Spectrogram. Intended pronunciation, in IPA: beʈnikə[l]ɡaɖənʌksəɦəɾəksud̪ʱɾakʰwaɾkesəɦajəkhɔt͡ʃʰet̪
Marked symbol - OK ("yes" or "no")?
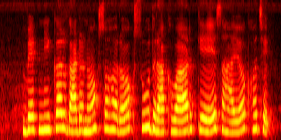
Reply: yes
